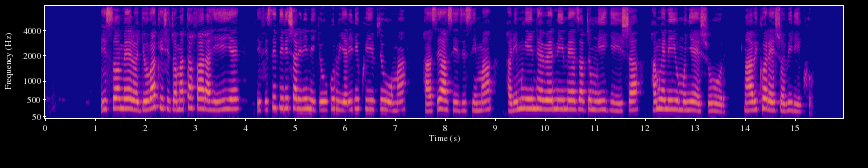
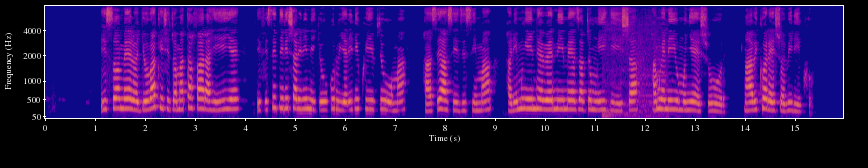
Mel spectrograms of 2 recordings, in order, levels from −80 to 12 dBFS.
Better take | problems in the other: first | background sound (Drum kit); 20 dB below the speech

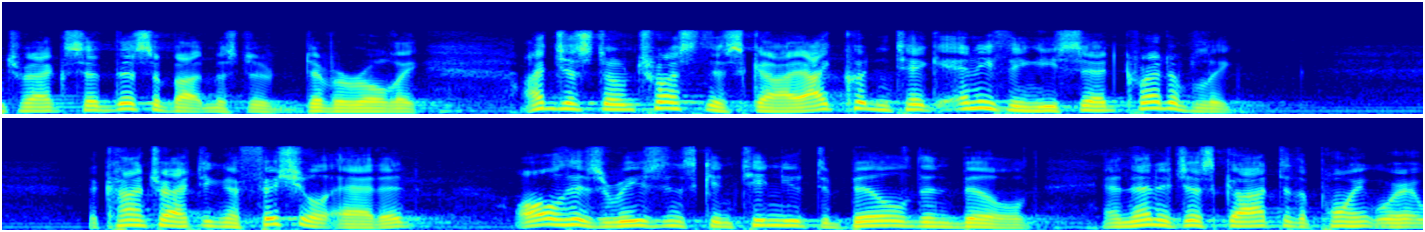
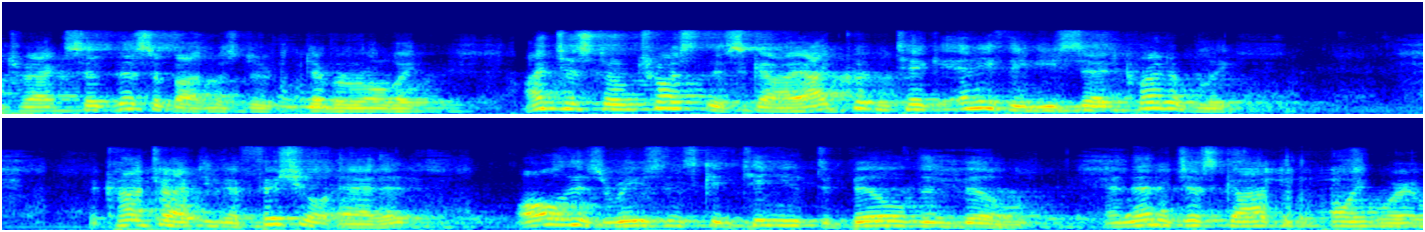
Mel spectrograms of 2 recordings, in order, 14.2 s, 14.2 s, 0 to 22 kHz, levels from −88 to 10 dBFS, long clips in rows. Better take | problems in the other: first | noise reduction (neural separator model SepFormer DNS4)

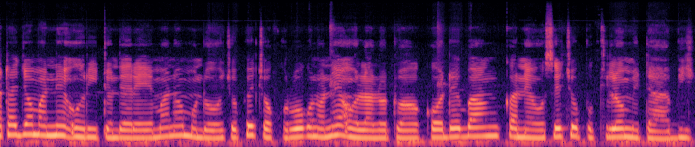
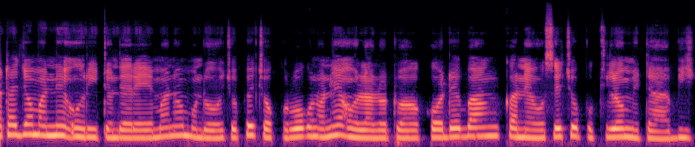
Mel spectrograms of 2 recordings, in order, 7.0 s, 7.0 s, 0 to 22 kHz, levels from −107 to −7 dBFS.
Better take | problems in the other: first | noise reduction (neural mask model DeepFilterNet 3)

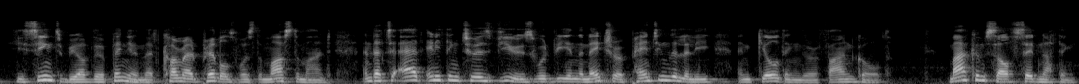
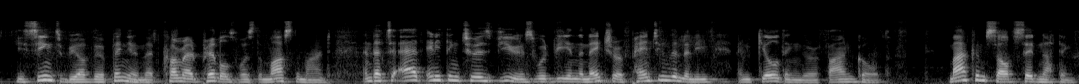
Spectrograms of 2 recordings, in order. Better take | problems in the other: first | noise reduction (neural separator model SepFormer DNS4)

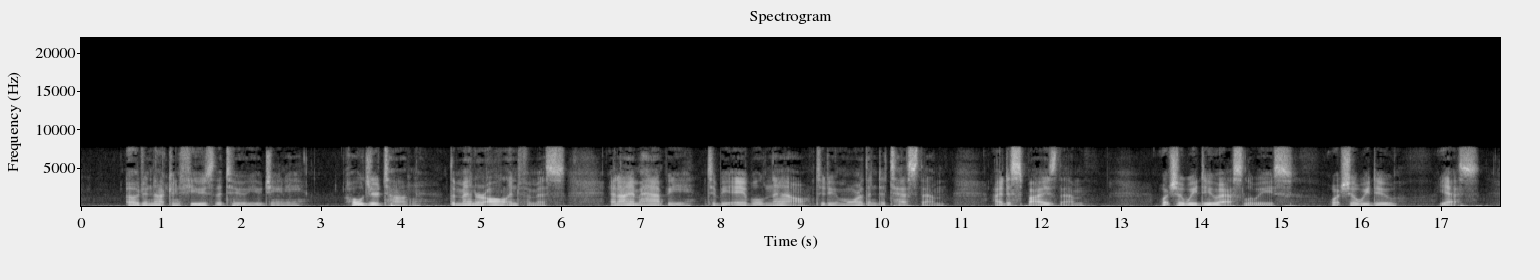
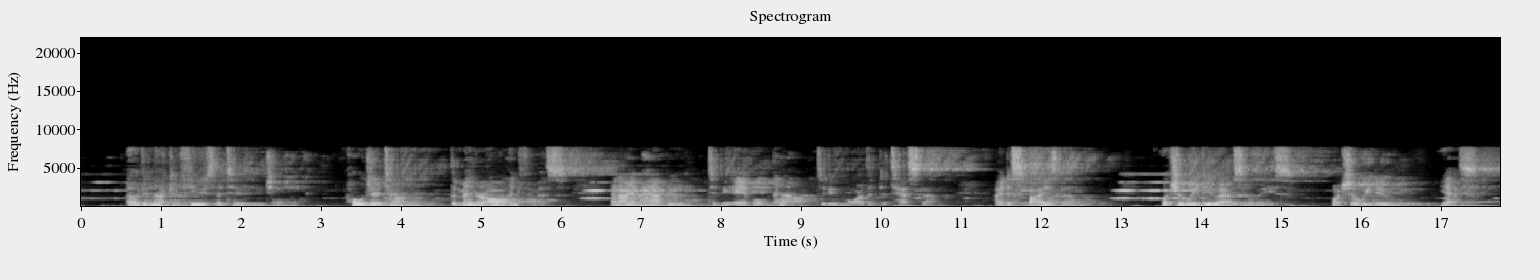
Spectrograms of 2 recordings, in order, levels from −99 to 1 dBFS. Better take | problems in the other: first | noise reduction (classical method WPE with log-MMSE)

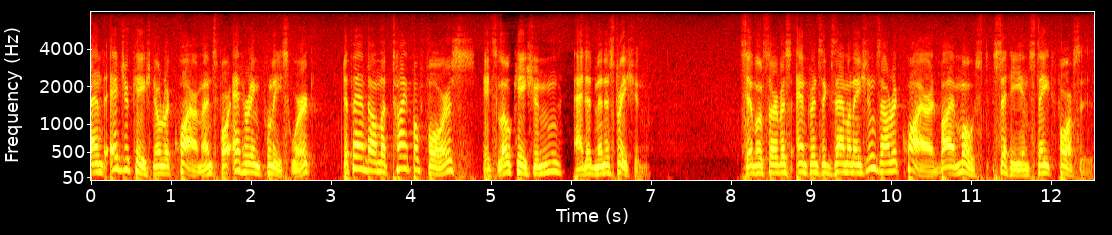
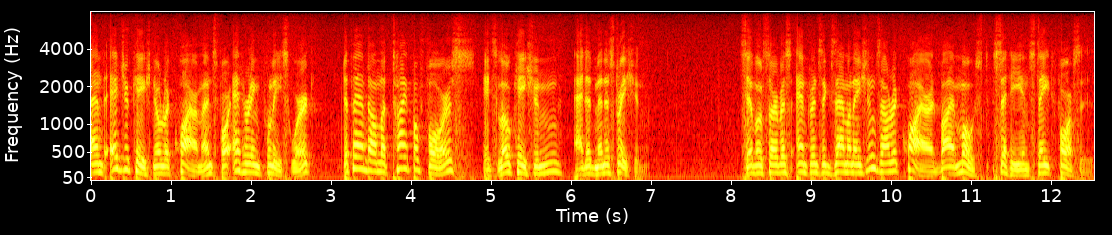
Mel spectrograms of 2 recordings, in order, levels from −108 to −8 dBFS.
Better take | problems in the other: second | noise reduction (neural mask model Resemble Enhance denoiser)

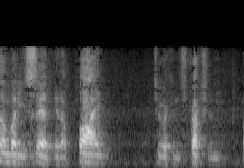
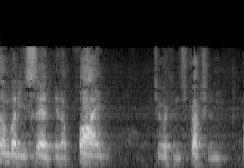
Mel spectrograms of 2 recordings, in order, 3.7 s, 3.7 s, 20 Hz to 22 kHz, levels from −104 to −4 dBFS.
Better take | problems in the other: first | room echo; dies away in 0.3 s

